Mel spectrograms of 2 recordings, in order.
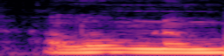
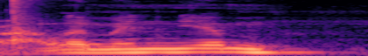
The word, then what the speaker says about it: aluminium: It does advise to use the countersunk ones with the tiny anodized aluminum washer or aluminium, whichever way you want to pronounce it.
